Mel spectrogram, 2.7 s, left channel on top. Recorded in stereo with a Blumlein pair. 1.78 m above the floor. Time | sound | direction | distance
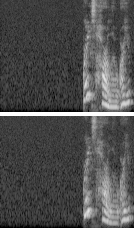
1.6 | a woman speaking | 55° left | 1.4 m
